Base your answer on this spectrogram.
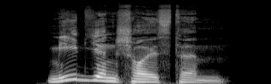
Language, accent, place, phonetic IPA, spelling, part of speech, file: German, Germany, Berlin, [ˈmeːdi̯ənˌʃɔɪ̯stəm], medienscheustem, adjective, De-medienscheustem.ogg
- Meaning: strong dative masculine/neuter singular superlative degree of medienscheu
